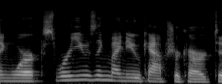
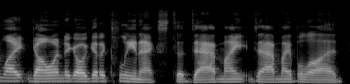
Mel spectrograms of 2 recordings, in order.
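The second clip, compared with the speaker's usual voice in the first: normal talking voice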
